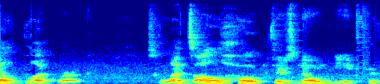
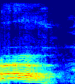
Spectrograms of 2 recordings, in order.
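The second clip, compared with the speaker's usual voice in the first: much higher short ah; high pained cry; 12 semitones higher than usual. Acted. A fighter hurt in the melee, high cry. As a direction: cry out in pain. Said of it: "It's like".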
